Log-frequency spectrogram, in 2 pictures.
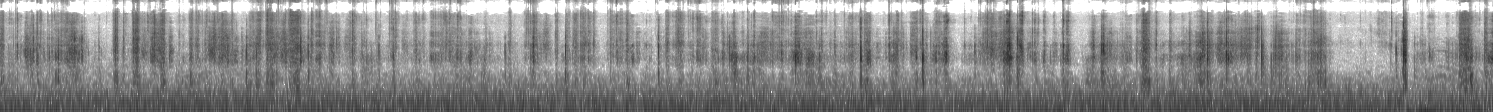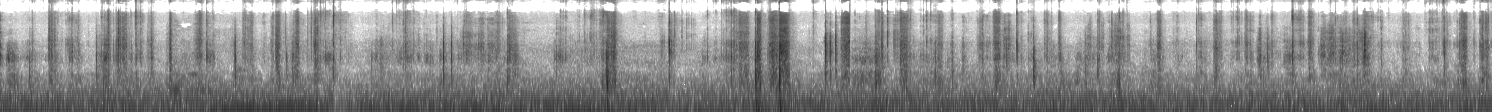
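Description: A small tool scrapes and crackles against sticky adhesive, close up.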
